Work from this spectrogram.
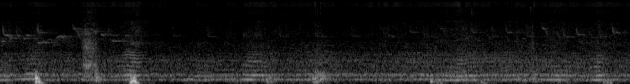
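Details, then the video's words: Honey bee colony at hive Doppio on a spring morning, workers flying close with pollen loads. A deep, steady hum is broken by several dull thuds, with occasional louder passes of buzzing near the listener. "sound of bees flying at beehive Doppio on a spring morning"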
